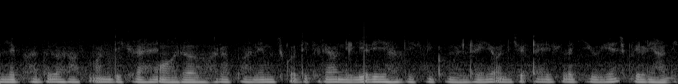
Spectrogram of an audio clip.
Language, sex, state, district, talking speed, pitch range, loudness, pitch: Hindi, male, Maharashtra, Chandrapur, 220 wpm, 110-115 Hz, -35 LUFS, 115 Hz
